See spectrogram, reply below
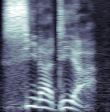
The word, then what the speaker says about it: sine die: The Latin pronunciation is sine die.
